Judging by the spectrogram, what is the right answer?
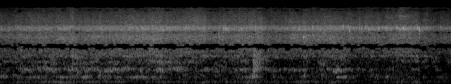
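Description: Pomfret slices sizzling in hot oil on a flat iron tawa: a steady frying hiss with a single pop a little past halfway.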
